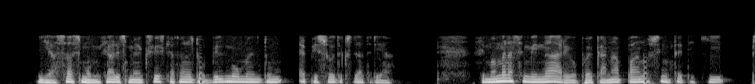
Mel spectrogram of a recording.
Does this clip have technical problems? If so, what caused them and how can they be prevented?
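Yes. Bluetooth CVSD headset codec damage runs through the whole clip: the speech is squeezed through a narrowband link that encodes one bit per sample, step up or step down, at 64 kHz, so nothing above 4 kHz survives. Loud, bright sounds outrun the adapting step and distort, sibilants turn scratchy, and a granular hiss sits underneath. Using a wideband headset profile (mSBC or LC3) or a wired microphone avoids this.

Bluetooth headset packet repeated occurs twice, from 2.00 to 2.04 s and from 6.44 to 6.48 s. Each time, about 22.5 ms of voice packets went missing, which fits six 3.75 ms packets, and the chip decoded the previous packet again, producing a short buzz near 267 Hz. Keeping the headset close to the phone, away from Wi-Fi congestion and body shielding, prevents these dropouts.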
